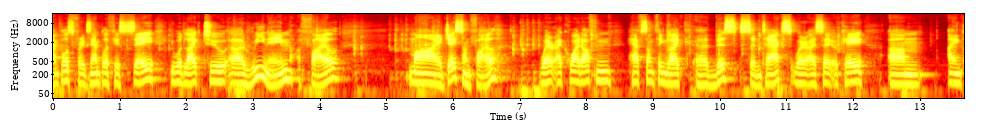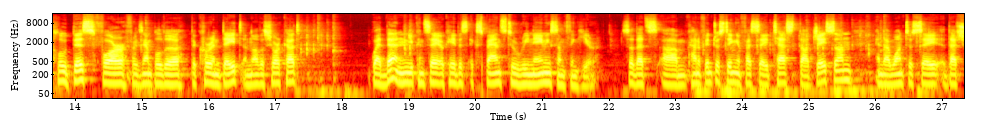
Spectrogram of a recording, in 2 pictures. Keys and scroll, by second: 0.0-0.8 typing, 2.2-6.8 typing, 4.3 Tab, 4.8 Return, 6.2 Tab, 6.7 Escape, 7.9 i, 9.0-11.6 typing, 14.8 ctrl+t, 17.1 Escape, 17.5 shift+a, 18.7 Tab, 23.1 ctrl+c, 23.2-27.3 typing.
